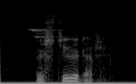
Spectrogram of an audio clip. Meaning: 1. driver 2. manager
- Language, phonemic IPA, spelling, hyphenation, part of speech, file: Dutch, /bəˈstyːr.dər/, bestuurder, be‧stuur‧der, noun, Nl-bestuurder.ogg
